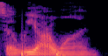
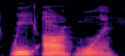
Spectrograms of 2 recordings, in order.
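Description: First: Said in the usual way. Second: Slow, with weight on we; solemn slowed restatement; slow emphatic repeat. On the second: Real, not acted. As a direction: lean on each word, slowly. Repeats his point for emphasis.

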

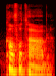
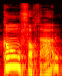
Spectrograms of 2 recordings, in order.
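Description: First: Confortable as "kon-for-TABL", low and falling; French confortable, softer, weight on "table"; stress on final syllable. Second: French confortable misstressed at the front; stress on first syllable. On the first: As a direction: lean on the last syllable of confortable. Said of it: "French tends to emphasize the final syllable". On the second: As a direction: wrongly say confortable as "CON-fortable". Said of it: "Pas confortable". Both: Shown as a demonstration.

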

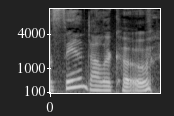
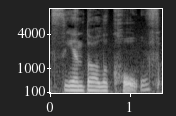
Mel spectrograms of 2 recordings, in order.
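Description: First: Said in the usual way. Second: Imitating an animated character's pronunciation; animated character's accented delivery. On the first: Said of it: "And so Sand Dollar Cove". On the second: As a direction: say it like the cartoon character, oddly pronounced. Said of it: "it's the way that she says it".

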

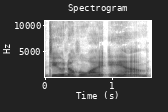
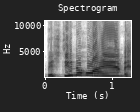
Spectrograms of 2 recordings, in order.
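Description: First: Mock haughty. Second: High, loud joking indignation; mock self-important outburst. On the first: Same line, haughty in queue. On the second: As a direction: shout it like a jokey big shot. Pulling rank as chair, joking.

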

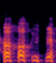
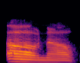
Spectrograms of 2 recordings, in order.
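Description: First: Higher, louder, amused mock panic; hammed-up startled denial; mock alarmed oh no. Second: Said in the usual way. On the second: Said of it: "And I'm like".

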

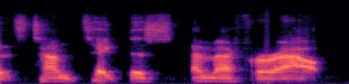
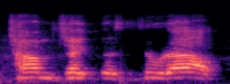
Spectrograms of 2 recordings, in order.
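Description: First: Said in the usual way. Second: High, loud re-enacted yell; retold yell. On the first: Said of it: "I basically yelled". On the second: Wrestler reliving his shout before leaving the back room, yelling. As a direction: yell it out high, as if psyching yourself up. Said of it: "I guess I yelled".

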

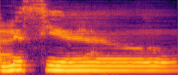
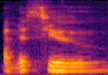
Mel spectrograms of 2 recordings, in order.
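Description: First: Very slow, higher, louder whining pop-punk voice; full [name] whine. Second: Slow, lightly whiny pop-punk singer voice; a hint of a nasal pop-punk whine, drawn out; [name] whine. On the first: Retold or imitated. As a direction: lean all the way into the whine, stretching every word. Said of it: "you really have to lean in". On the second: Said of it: "a whiny voice".

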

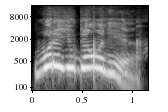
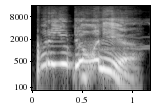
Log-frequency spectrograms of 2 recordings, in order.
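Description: First: Slower, drawn-out angry disbelief; slower upset repeat. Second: Loud, high shout of disbelief; upset shout. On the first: Repeating the question to the uninvited girlfriend, drawn out and upset. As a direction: stretch each word, still upset. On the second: Shouting at the girlfriend who showed up uninvited, angry. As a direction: bark it out at the uninvited guest. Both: Retold or imitated. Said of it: "I was so upset".

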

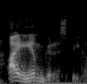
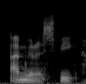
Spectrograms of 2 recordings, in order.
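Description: First: "am" punched, quicker delivery; stress on AM. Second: Said in the usual way. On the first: Real, not acted. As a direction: hit the word "am" as a firm self-correction. Corrects himself with emphatic am.

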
